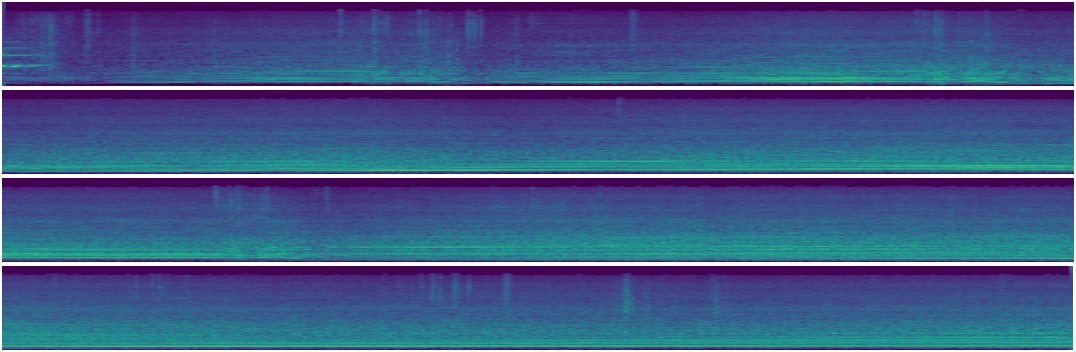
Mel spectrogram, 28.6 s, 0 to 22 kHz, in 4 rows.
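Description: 1999 Nissan Serena Cargo's 2.3-litre LD23 diesel engine, heard from inside the van, accelerating hard through the gears. The pitch climbs and drops at each upshift, a few seconds in, around six seconds in and around sixteen seconds in, then rises slowly and steadily in the last gear.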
